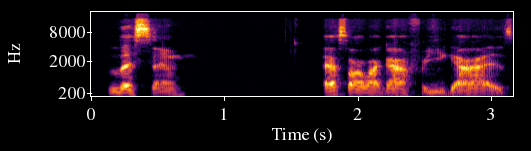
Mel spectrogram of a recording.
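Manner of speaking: on the verge of crying. Wrapping up a launch party announcement to viewers, holding back tears. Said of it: "I'm not about to cry on here".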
